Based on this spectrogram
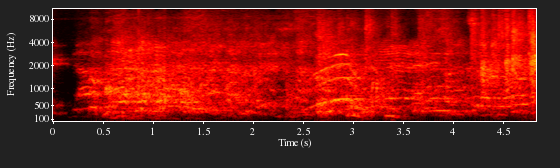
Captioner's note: laughter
